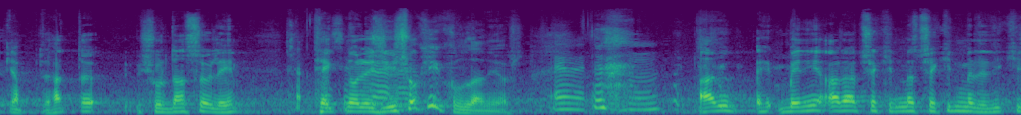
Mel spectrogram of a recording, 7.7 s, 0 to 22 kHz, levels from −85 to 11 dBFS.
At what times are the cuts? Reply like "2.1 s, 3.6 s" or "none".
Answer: 2.1 s, 4.4 s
